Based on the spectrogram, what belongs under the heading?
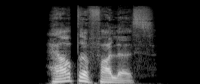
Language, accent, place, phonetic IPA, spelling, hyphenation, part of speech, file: German, Germany, Berlin, [ˈhɛʁtəˌfaləs], Härtefalles, Här‧te‧fal‧les, noun, De-Härtefalles.ogg
- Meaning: genitive singular of Härtefall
